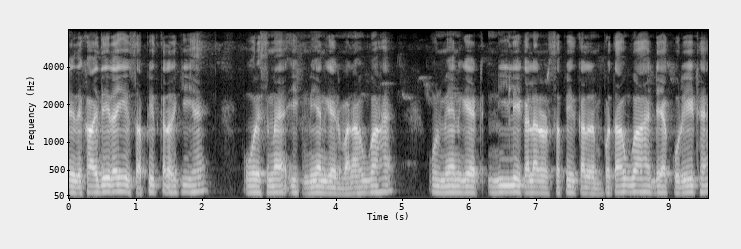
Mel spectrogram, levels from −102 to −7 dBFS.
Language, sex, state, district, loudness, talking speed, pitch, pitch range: Hindi, male, Chhattisgarh, Balrampur, -24 LUFS, 185 wpm, 110 Hz, 105-115 Hz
